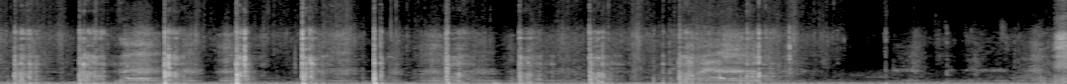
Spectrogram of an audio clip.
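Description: A small mattock chopping into dry, stony earth, about ten sharp irregular strikes with soil and pebbles scraping and scattering, easing off in the last two seconds.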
